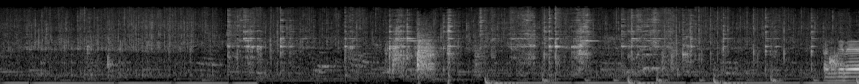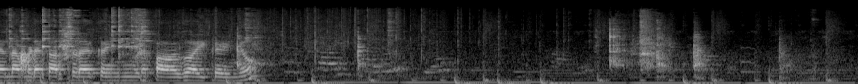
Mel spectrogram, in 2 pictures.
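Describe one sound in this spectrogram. Fried onions sizzle and crackle in hot oil.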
